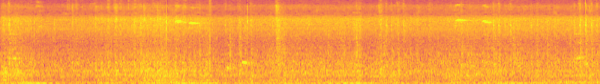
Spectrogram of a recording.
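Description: Passenger train running at speed, heard from inside the car: a steady low rumble of wheels on track.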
